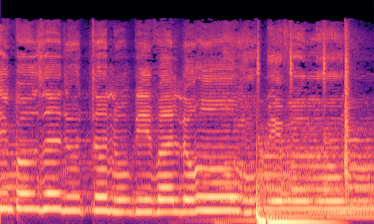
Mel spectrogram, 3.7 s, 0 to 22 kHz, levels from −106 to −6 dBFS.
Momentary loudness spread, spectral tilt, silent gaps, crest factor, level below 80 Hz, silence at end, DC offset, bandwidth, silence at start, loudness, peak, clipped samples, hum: 5 LU; -5.5 dB/octave; none; 14 dB; -18 dBFS; 0 s; under 0.1%; 15 kHz; 0 s; -15 LUFS; 0 dBFS; under 0.1%; none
